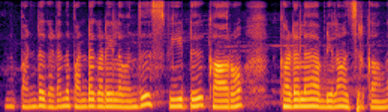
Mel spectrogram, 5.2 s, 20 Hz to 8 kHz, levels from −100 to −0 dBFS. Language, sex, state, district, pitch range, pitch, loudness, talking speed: Tamil, female, Tamil Nadu, Kanyakumari, 165-185 Hz, 180 Hz, -16 LUFS, 125 wpm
